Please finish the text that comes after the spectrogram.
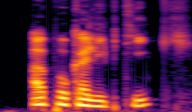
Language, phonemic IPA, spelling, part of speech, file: French, /a.pɔ.ka.lip.tik/, apocalyptique, adjective, Fr-apocalyptique.ogg
- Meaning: apocalyptic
